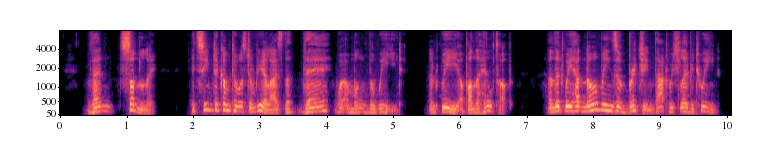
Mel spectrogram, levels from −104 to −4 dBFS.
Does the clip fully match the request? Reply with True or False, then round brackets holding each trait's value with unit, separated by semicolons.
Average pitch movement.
False (6.2 semitones)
